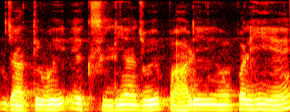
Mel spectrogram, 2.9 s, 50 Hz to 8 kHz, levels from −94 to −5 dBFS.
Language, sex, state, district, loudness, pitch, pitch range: Hindi, male, Bihar, Samastipur, -13 LUFS, 125 Hz, 120-130 Hz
